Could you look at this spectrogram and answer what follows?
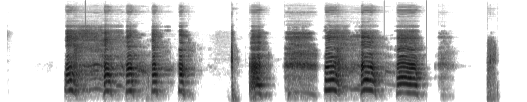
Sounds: Laughter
